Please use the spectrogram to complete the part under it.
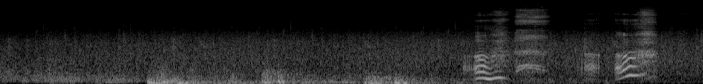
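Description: Steady rain falls in the Resident Evil 3 PlayStation game, a continuous hiss running throughout, with a few low thumps and a brief vocal gasp or sound effect layered near the end.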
